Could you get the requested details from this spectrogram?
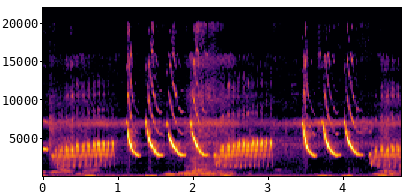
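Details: Canary singing a stimulation song for other canaries to reply to: harsh buzzy rasping tours alternate with sharp, descending whistled notes in short groups, with soft low knocks in the background.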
